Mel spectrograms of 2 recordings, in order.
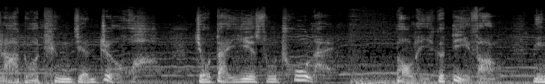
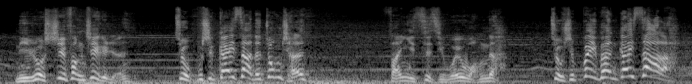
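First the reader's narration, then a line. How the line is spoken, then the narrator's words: Crowd shouting. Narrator (Chinese): 犹太人喊着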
